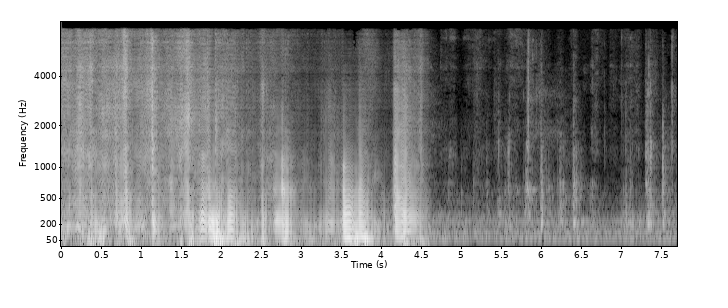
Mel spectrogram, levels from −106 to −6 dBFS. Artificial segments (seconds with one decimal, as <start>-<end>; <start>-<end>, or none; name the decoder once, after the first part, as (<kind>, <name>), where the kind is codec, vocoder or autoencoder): 0.0-4.6 (vocoder, Vocos)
